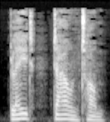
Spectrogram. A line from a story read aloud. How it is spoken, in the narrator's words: he said, evenly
